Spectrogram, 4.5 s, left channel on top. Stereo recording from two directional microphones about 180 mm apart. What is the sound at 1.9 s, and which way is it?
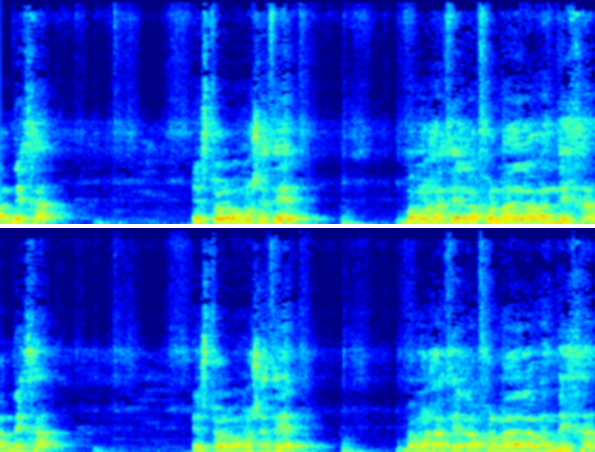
Speech, 15° left (ahead or behind).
